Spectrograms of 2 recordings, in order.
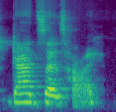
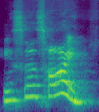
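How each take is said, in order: First: Said in the usual way. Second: Much higher cutesy pet voice; cat voice. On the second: Pretend. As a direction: speak for the cat, high and cute. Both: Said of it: "annoying cat voice".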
